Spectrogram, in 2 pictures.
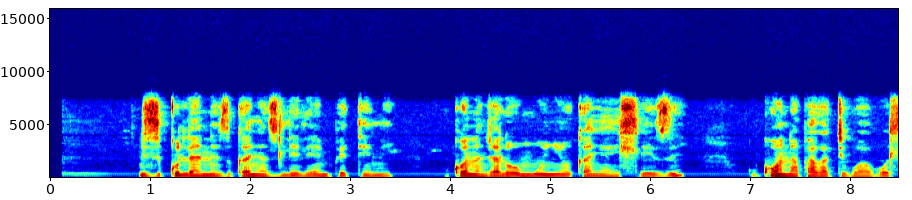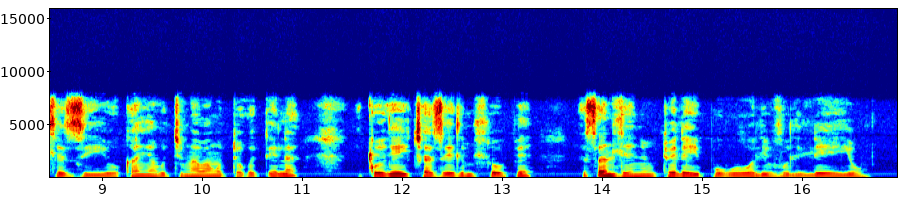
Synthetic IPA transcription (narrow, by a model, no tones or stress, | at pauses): iziɡ̥ʱulanɛ̰zikʰa̰ɲazilɛlɛem̩b̥ʱɛd̥ʱeni | ɣukʰɔnand͡ʒʱa̰lɔomuɲɛɔkʰa̰ɲaɛɬeːzi | ɣukʰɔnapʰaɣatʰiɣwaβɔ̰ɔɬezijɔkʰaɲaɣutʰiuŋaβaŋud̥ʱɔɣɔtʼɛla | iɡ͡ǃʱɛɣɛid̥ʒ̥ʱazielim̩ɬɔpʰɛː | sand͡ɮʱeniutʰwɛlɛib̥ʱuɣuelivulilɛːjɔ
